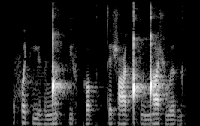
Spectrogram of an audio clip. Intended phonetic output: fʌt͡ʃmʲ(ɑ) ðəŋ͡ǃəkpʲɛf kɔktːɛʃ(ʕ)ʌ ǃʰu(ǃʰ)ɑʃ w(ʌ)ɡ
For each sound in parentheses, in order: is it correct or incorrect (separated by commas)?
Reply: incorrect, correct, incorrect, incorrect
